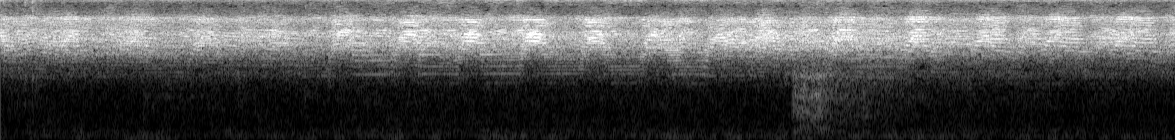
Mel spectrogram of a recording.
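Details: Late-summer cicadas singing in an apartment complex, a constant high-pitched shrilling that pulses evenly, with a brief lower noise near the middle.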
